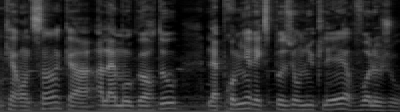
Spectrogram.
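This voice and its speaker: Over music in the background and audible room echo, a man talks at a fairly quick pace with lively intonation. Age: 20s. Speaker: student history narrator. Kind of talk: scripted narration.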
